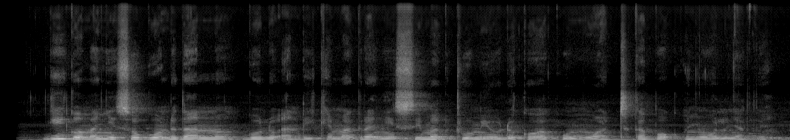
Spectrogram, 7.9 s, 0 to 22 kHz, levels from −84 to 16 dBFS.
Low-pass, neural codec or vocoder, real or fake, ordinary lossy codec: none; vocoder, 44.1 kHz, 128 mel bands every 512 samples, BigVGAN v2; fake; none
